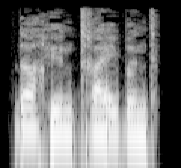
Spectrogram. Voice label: "dahintreibend", German; adjectives

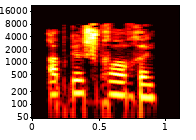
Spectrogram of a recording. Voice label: "abgesprochen", German; adjectives

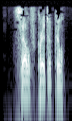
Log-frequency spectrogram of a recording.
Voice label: "self-critical", English; adjectives

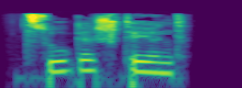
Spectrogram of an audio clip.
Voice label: "zugestehend", German; adjectives

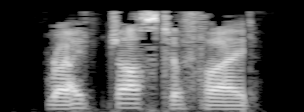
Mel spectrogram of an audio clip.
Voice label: "right-justified", English; adjectives

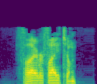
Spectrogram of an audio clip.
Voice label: "firefighting", english; adjectives

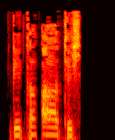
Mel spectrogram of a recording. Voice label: "gitterartig", German; adjectives

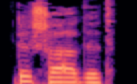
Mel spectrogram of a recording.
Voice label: "geschadet", German; adjectives

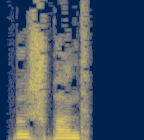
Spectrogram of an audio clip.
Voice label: "bespannt", german; adjectives

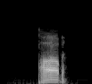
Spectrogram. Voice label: "pub", English; nouns

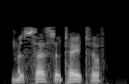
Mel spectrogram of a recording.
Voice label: "necessitative", english; adjectives

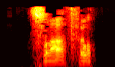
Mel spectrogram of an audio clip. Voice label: "slothful", English; adjectives

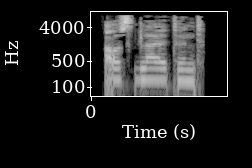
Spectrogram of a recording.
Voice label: "ausgleitend", German; adjectives

